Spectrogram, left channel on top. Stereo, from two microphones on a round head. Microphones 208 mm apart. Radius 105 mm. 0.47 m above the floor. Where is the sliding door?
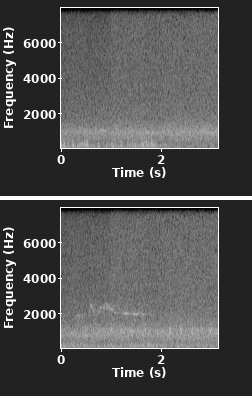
No sliding door in this recording.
